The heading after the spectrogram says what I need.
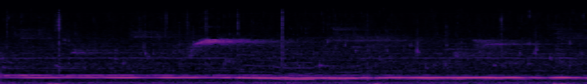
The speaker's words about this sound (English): A small babbling brook is nearby, and you can hear the water flowing And with each droplet of water that you hear, you can relax a little bit more.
